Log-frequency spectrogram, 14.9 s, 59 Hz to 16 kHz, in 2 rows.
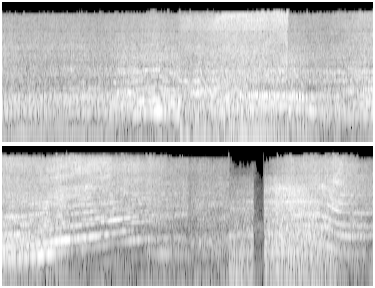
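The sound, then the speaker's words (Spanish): A Williams FW45 Formula 1 car, from two seasons earlier, running on track, its engine screaming up and down through its revs, with rising whines, a sharp drop at one gear change, then climbing again. Loud and continuous, with no voices. “Así suena Carlos Sainz subido al Williams FW45, el peor coche de hace 2 temporadas.”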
